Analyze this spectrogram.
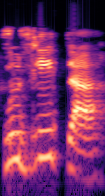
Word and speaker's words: mudita: Mudita.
